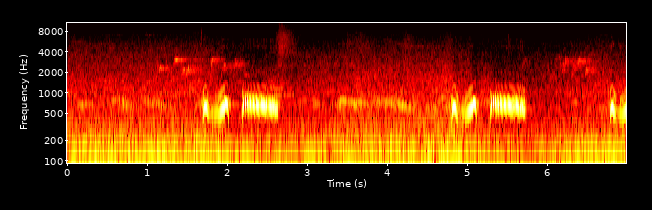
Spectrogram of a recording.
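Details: Female spotted dove calling to rouse the male. Short double rising notes lead into a drawn-out hollow coo, with the phrase repeated roughly every three seconds. Faint chirps from other birds and a low background hum.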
